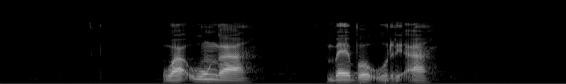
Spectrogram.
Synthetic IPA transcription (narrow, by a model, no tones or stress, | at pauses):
waʔuŋɡa | mbɛbɔʔuɾḭʔa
